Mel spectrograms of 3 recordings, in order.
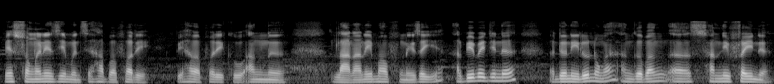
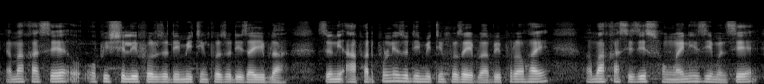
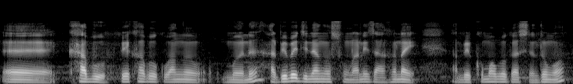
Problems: constant background noise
